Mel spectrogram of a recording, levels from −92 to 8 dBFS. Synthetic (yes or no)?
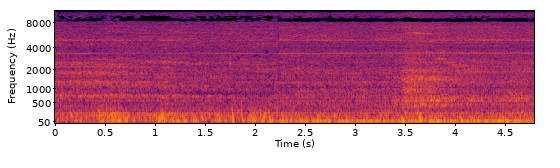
no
